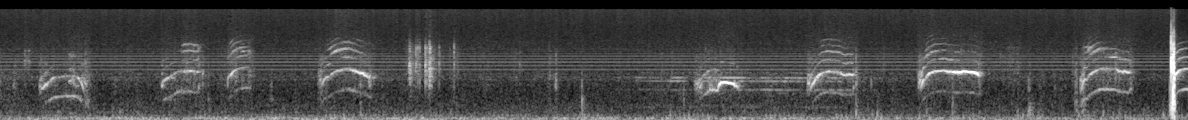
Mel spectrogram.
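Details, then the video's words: Singapura kittens with their small mother cat, mewing in short high-pitched arched chirps, rising then falling, often in quick pairs, scattered through the clip with soft indoor background and a sharp click at the end. "Singapura kittens - with mom"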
